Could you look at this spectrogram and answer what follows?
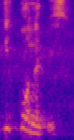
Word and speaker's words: иконопись: стиле иконопись иконопись или иконопись ударение на первый слог иконопись и проблемы основа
